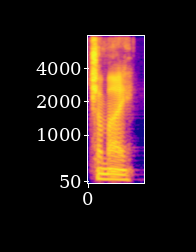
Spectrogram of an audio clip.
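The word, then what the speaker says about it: Camai: I had trouble pronouncing it cuz the way it's spelled looks like k i but it's chamai so it's one of those uh weird things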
